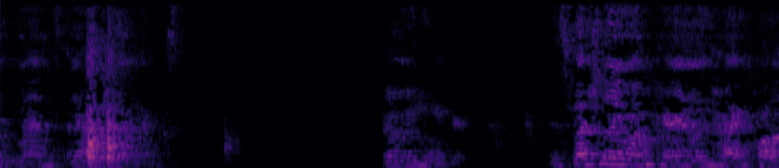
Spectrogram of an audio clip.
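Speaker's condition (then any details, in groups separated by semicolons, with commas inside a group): Spastic cerebral palsy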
